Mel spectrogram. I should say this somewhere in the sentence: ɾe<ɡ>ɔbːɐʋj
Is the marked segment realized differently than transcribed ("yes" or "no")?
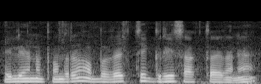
yes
